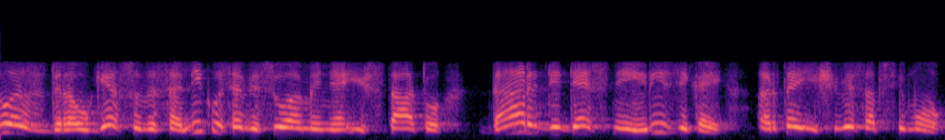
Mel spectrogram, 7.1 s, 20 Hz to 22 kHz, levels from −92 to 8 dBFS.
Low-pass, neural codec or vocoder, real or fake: 3.6 kHz; none; real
